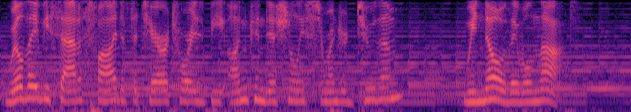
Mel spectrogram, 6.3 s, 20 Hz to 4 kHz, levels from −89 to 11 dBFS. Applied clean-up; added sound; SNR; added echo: none; Piano; 11 dB; none.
